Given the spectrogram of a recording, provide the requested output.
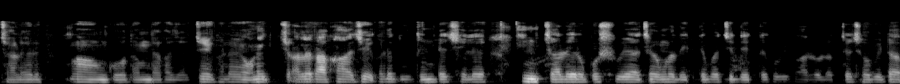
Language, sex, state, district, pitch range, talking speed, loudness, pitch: Bengali, male, West Bengal, Kolkata, 110-120 Hz, 165 wpm, -19 LUFS, 115 Hz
